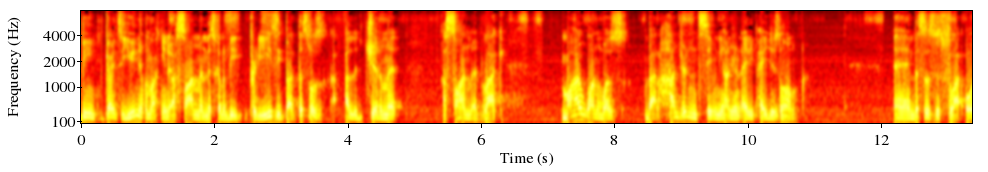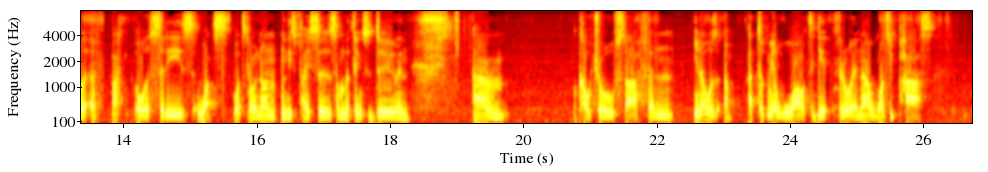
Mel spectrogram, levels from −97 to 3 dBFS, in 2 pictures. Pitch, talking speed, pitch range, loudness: 95 Hz, 170 wpm, 95-100 Hz, -11 LUFS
